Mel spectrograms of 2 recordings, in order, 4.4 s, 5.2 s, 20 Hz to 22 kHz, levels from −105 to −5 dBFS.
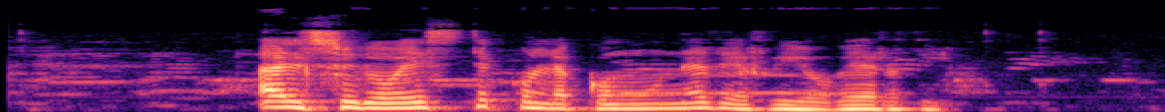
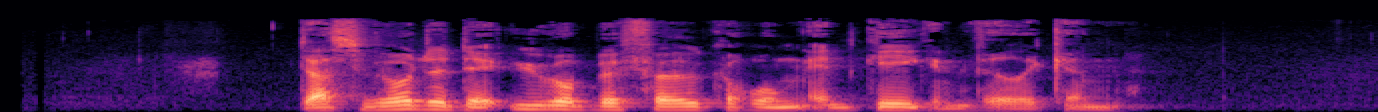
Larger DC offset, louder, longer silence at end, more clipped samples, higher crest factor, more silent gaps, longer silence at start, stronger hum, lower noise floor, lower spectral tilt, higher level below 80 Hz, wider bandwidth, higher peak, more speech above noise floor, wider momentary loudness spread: neither; first, -16 LUFS vs -27 LUFS; second, 0.85 s vs 1 s; neither; second, 16 dB vs 24 dB; neither; second, 0.95 s vs 1.1 s; neither; second, -52 dBFS vs -75 dBFS; first, -6.5 dB/octave vs -5 dB/octave; first, -62 dBFS vs -74 dBFS; second, 7.4 kHz vs 11.5 kHz; about the same, -2 dBFS vs -4 dBFS; second, 36 dB vs 49 dB; second, 8 LU vs 11 LU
